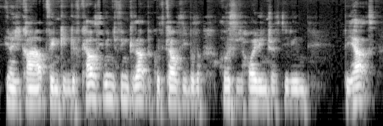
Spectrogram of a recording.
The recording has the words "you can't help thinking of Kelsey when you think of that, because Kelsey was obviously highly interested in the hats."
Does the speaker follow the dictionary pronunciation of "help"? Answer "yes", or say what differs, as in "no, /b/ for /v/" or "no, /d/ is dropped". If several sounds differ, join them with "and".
no, /l/ is dropped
